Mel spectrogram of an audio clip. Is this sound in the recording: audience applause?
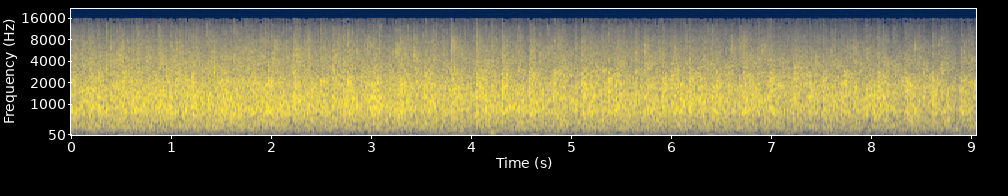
yes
